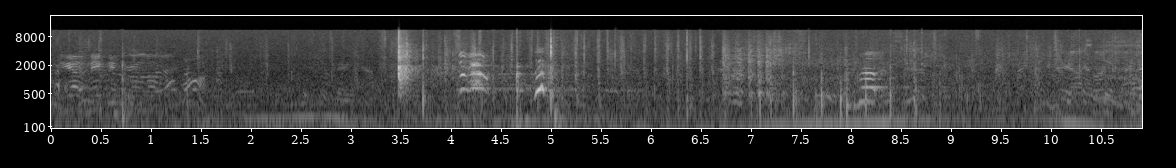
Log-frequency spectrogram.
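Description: Bat hitting a slowpitch softball about a third of the way in, a single sharp crack, followed by players shouting and a second knock about a second and a half later.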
